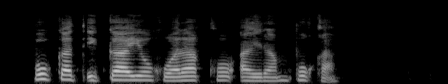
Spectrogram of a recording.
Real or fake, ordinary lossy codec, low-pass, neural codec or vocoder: real; AAC, 64 kbps; 10.8 kHz; none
